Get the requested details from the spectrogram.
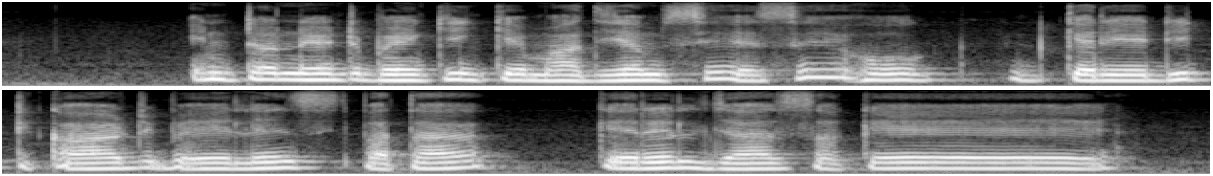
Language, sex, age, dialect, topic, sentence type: Maithili, male, 56-60, Eastern / Thethi, banking, statement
